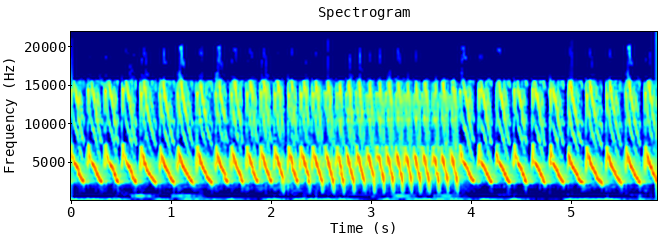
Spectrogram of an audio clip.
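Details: Belgian canary singing for canary training: sweet descending whistles repeated quickly, speeding into a tight rolling trill midway, then slowing back to separate slurred notes.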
